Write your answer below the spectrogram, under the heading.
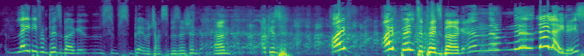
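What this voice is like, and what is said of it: British-sounding accent. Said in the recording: “I sound like this ... I do sound British, but I am American”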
